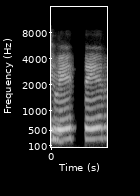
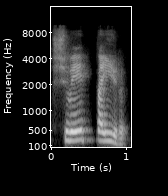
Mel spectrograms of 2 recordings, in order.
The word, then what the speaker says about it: श्वेतैर्: ततः श्वेतैर्हयैर्युक्ते Shveter no. Shvetair. I. ततः Say श्वेतैर्हयैर्युक्ते Like how we say hayai, like that tai, shvetai. It is ai ki matra.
